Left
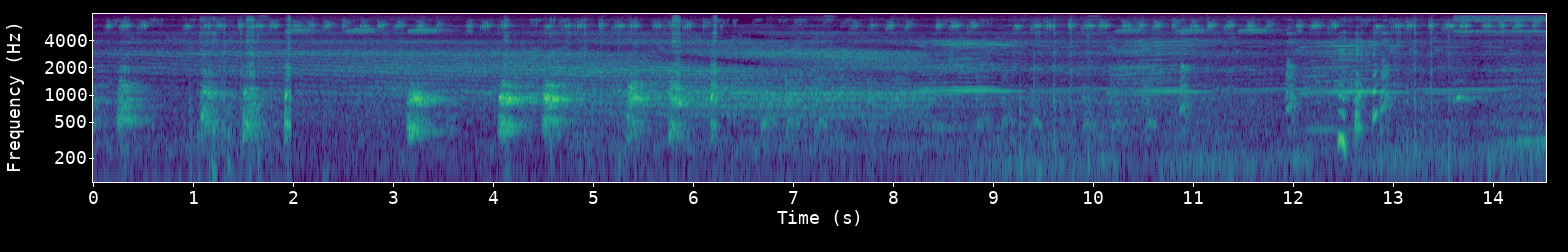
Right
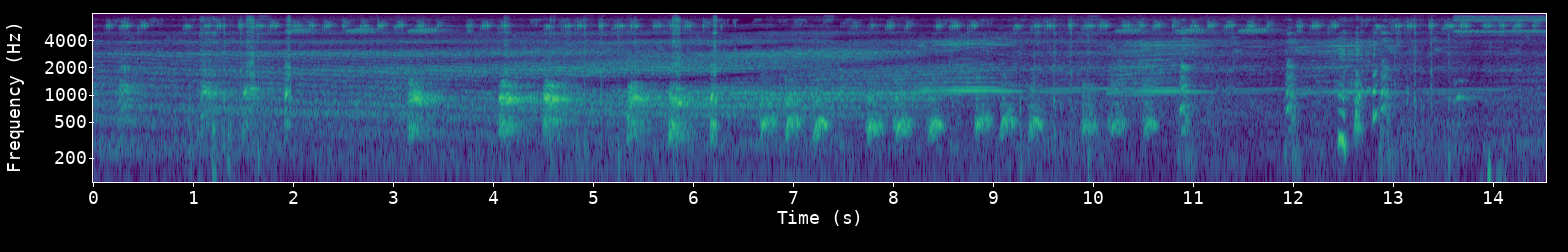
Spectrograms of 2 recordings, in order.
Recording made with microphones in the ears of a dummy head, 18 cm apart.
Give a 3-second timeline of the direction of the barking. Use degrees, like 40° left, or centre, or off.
40° left, centre, 40° right, 60° right, 70° right.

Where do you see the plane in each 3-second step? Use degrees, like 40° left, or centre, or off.
50° right, 30° right, centre, 30° left, 50° left.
